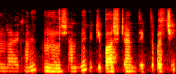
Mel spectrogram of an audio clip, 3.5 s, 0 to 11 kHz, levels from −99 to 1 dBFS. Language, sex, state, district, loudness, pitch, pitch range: Bengali, male, West Bengal, Kolkata, -27 LUFS, 145 Hz, 140-180 Hz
